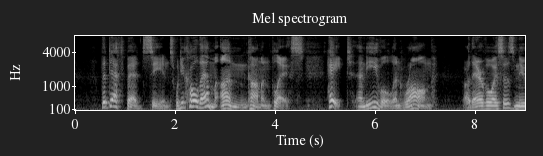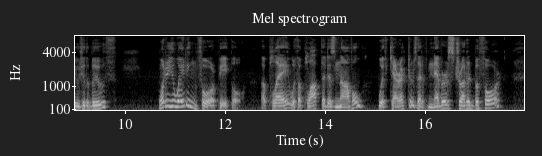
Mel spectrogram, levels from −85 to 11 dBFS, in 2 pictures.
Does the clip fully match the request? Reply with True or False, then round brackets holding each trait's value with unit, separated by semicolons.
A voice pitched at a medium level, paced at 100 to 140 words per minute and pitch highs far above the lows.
False (130 Hz; 135 wpm; 7.4 semitones)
